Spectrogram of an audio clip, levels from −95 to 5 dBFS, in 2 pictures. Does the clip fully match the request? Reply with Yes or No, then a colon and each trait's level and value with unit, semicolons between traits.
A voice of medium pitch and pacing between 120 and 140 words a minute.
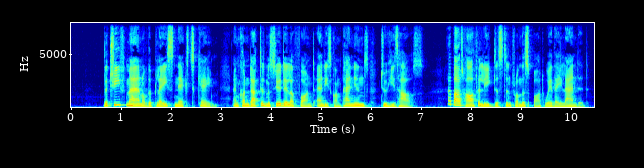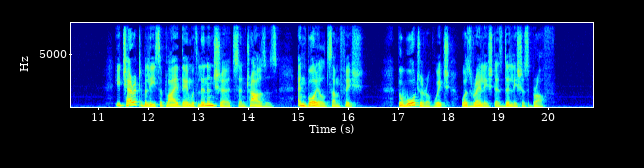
No: medium, 150 Hz; average, 155 wpm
